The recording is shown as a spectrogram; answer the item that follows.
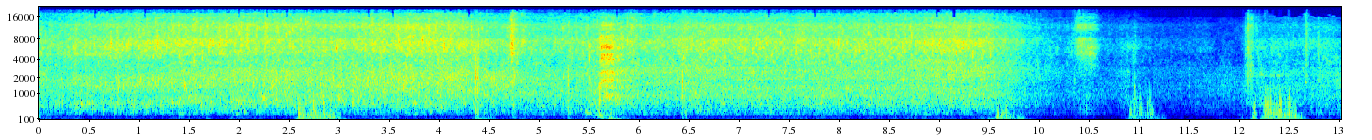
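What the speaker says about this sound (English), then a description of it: "we've got another creek crossing here, little baby creek. Runs over some slick rock." A small creek flowing over slick rock on a forest trail, a steady rushing wash heard up close with intermittent thumps and wind gusts breaking in near the end.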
